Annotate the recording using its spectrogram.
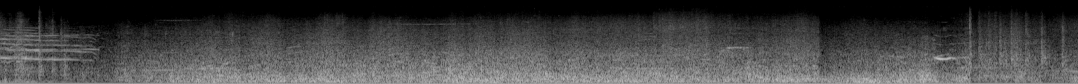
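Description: A roller coaster train rattles and roars along its track.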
